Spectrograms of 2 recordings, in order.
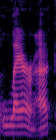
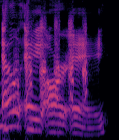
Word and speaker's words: Lara: Is her name Lara or Laura? – I pronounce it Lara because that's the least attractive way to say it. It's L A R A. Lara.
